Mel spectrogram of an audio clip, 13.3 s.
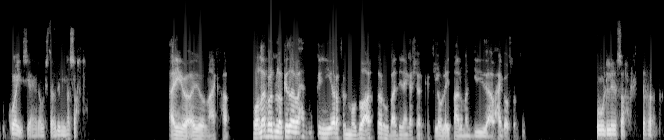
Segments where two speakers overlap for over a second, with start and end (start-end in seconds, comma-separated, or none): none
